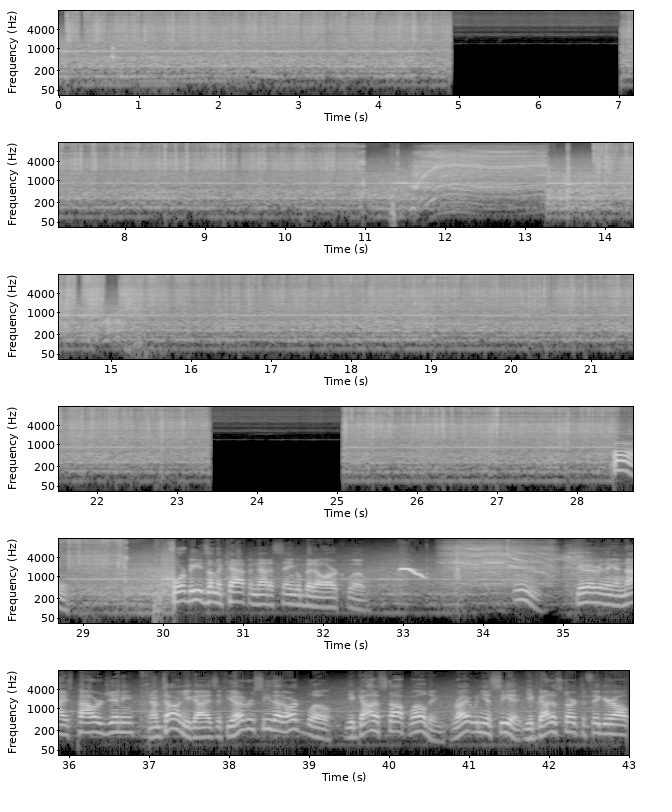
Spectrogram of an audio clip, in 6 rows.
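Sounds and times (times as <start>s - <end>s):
welding arc crackling and sizzling: 0.0s - 11.1s, 11.7s - 29.7s
wavering whistle: 33.0s - 33.5s.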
